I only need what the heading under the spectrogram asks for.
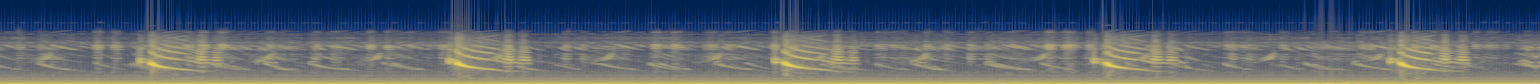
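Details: In a sound-proof box, a male túngara frog responds vocally to playback of a conspecific chorus. Loud descending whines recur about every one and a half seconds amid fainter overlapping whines, a low hum, and a brief soft knocking near the end.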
